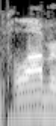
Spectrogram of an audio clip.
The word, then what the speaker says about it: palaver: Palaver means chatter or long, endless talk. Very Palaver. good. So Palaver.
